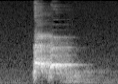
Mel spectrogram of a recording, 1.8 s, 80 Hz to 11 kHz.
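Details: Single loud bark from a tiny Papillon dog, recorded at home in stereo on an Olympus LS-11: a sharp onset, then a tonal ring with stacked harmonics fading over about half a second, in an otherwise quiet room.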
